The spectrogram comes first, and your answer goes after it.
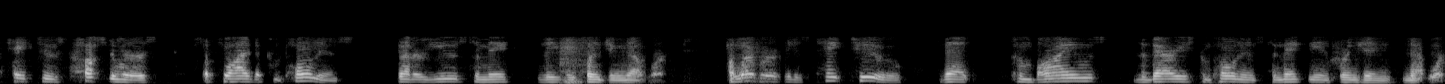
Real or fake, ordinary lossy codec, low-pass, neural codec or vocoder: fake; AAC, 32 kbps; 3.6 kHz; codec, 32 kHz, 1.9 kbps, SNAC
